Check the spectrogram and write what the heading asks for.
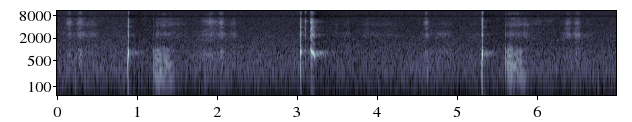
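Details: Hiccups: repeated sharp, sudden hiccup sounds every couple of seconds, with soft breaths and vocal sounds between.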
